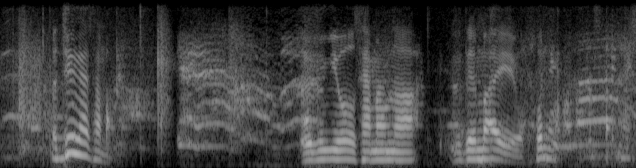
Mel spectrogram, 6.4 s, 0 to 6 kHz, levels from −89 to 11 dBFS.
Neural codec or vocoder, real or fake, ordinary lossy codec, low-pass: codec, 16 kHz, 1 kbps, X-Codec, HuBERT features, trained on balanced general audio; fake; Opus, 24 kbps; 5.4 kHz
